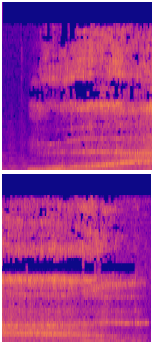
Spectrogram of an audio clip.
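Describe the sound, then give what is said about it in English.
A voice imitates the roar of Randall the Destroyer, a winged creature, as he takes to the air with a snap of his wings: one long, loud, guttural cry that starts low, climbs steadily in pitch, and holds for about five seconds before tapering off. “Randall the Destroyer roars out as he takes to the air with a snap of his wings.”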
